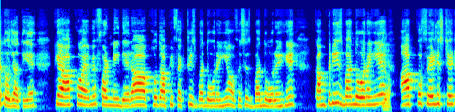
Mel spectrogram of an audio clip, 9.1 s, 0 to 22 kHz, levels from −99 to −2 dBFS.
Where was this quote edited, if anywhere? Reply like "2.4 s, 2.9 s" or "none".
none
